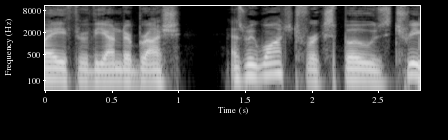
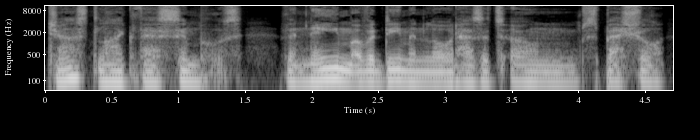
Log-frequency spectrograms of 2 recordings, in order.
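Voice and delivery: quiet but determined; 3 semitones lower, 7 dB quieter than usual. A narrator's reading. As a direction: speak softly, weighing the words with resolve. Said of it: "said in a quiet but determined voice".

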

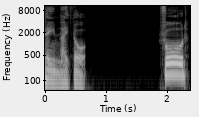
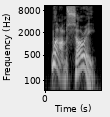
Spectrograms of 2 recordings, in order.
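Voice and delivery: mildly huffy, pitched-up protest; 7 semitones higher than usual. A narrator's reading. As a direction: sound a little put out. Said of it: "said the man huffily".

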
